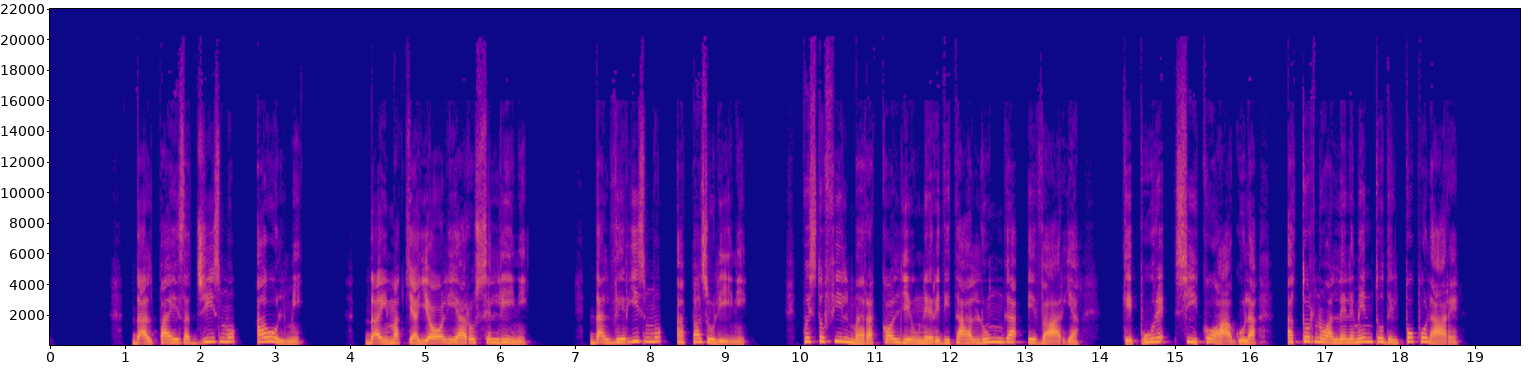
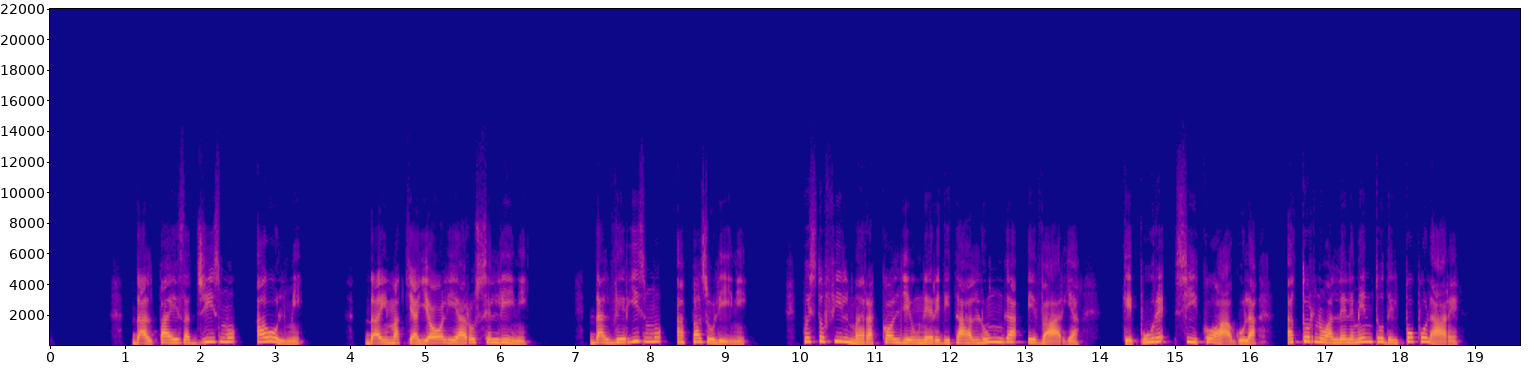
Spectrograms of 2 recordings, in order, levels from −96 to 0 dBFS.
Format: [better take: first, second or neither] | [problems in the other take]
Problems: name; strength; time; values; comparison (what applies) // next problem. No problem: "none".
first | muffled; slightly; fading above 3 kHz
